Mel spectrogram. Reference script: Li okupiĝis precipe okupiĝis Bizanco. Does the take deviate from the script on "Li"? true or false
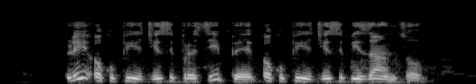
false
